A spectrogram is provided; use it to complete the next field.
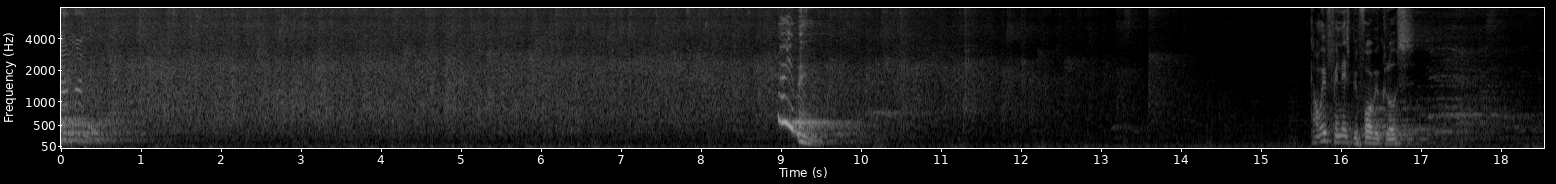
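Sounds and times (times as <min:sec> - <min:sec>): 
crowd clapping hands: 0:00.0 - 0:14.3
speech: 0:15.8 - 0:17.0.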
